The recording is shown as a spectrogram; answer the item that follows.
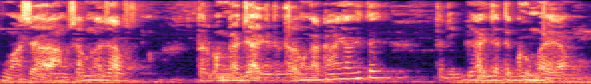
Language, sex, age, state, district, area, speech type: Maithili, male, 30-45, Bihar, Samastipur, rural, spontaneous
